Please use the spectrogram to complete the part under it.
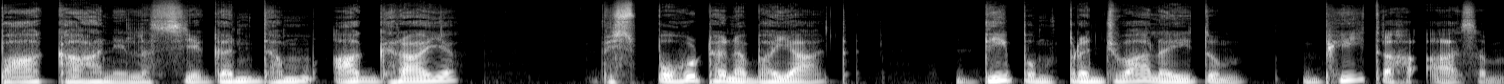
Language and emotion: Sanskrit, fearful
